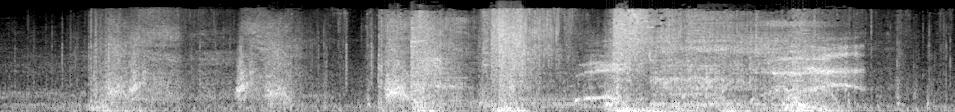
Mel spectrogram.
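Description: Metal blades clash and strike in a fight.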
